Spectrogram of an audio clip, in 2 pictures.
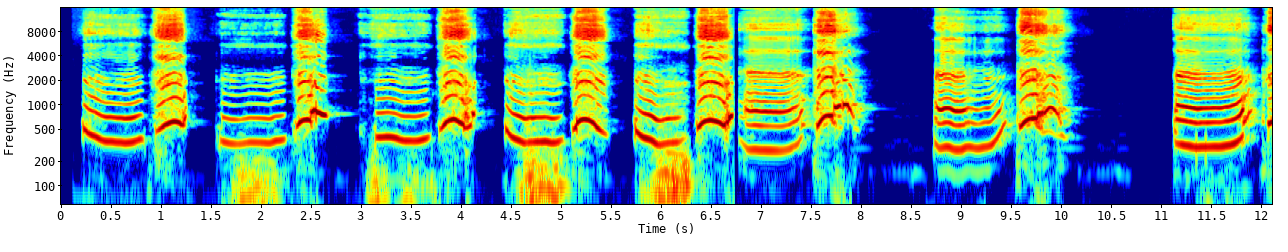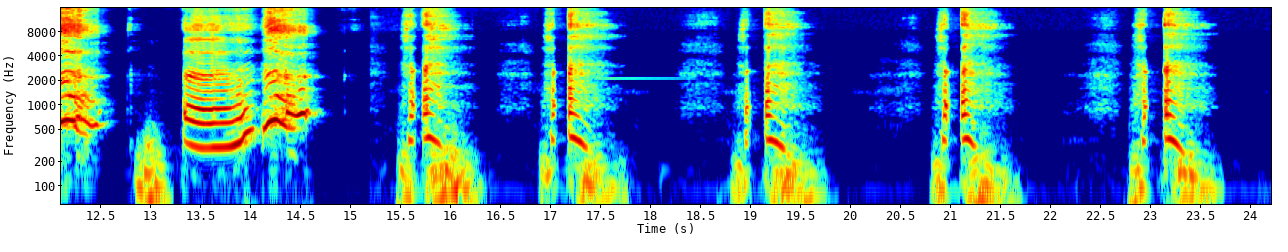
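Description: A child makes repeated voiced moaning grunts with breaths, about 30 a minute, a sign of respiratory distress.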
